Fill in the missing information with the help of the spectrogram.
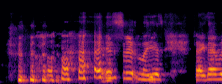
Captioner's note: laughs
